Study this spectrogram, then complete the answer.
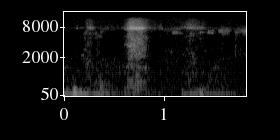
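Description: A small dog whimpers softly in a couple of short, thin whines with faint breathing between them, close but quiet, while people talk quietly nearby.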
